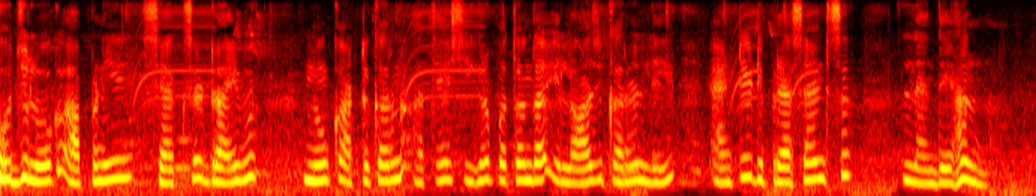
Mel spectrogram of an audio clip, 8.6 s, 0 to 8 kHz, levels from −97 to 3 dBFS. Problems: background sounds at intervals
